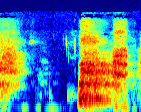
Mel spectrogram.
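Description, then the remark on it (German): Dogs bark and whine: a high, thin whimper at the start, then a loud, harsh bark burst followed by another shorter one, with no talking. “Man hört Fiepen und Bellen gleichzeitig, das kann nicht nur einer sein.”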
